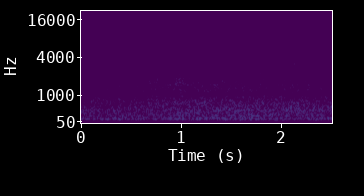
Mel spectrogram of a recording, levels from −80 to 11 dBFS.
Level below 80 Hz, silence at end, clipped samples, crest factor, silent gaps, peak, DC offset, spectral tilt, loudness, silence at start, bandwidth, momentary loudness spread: under -90 dBFS; 0 s; under 0.1%; 14 dB; none; -52 dBFS; under 0.1%; -4.5 dB/octave; -65 LUFS; 0 s; 16 kHz; 3 LU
